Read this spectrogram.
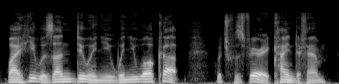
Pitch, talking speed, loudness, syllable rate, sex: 110 Hz, 265 wpm, -15 LUFS, 6.0 syllables/s, male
